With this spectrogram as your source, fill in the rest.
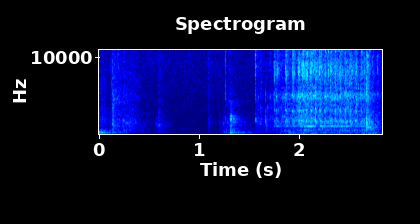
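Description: A sewing machine stitches a blouse sleeve to the body piece in a quick, steady run that starts partway through, fairly faint and close, with no talking.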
